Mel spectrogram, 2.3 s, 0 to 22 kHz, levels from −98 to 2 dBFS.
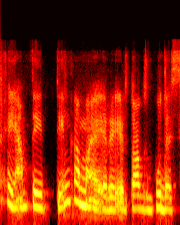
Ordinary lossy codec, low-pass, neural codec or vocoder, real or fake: Opus, 16 kbps; 9.9 kHz; vocoder, 22.05 kHz, 80 mel bands, Vocos; fake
